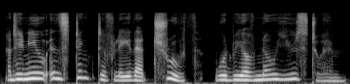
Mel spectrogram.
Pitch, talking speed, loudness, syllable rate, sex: 215 Hz, 220 wpm, -15 LUFS, 5.4 syllables/s, female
